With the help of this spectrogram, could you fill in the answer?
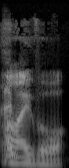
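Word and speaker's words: Eivør: H actually pronounced Ivore.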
